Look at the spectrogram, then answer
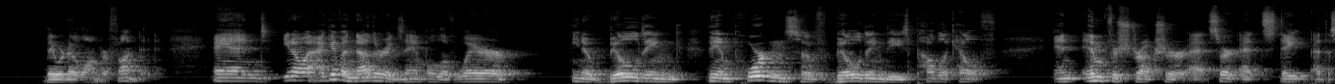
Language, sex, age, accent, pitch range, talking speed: English, male, 30-49, American, 120-160 Hz, 145 wpm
